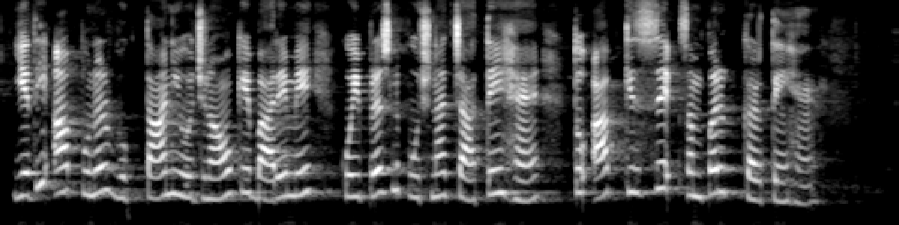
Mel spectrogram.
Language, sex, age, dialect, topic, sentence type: Hindi, female, 25-30, Hindustani Malvi Khadi Boli, banking, question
